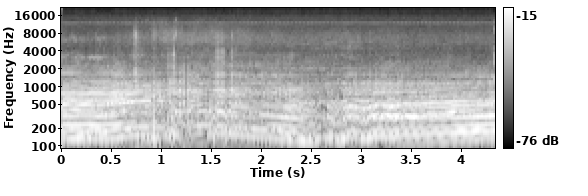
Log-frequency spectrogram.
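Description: A Subaru WRX and a Mercedes A45 launching down the Sydney Dragway strip, a rising engine drone with layered harmonics climbing in pitch, heard faint and from a distance.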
